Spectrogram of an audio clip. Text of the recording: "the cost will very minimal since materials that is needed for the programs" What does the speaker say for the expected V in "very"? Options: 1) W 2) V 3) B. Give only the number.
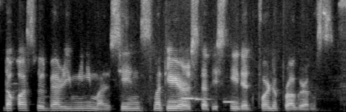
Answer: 3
